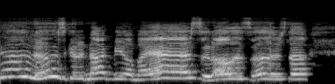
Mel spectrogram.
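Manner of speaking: high, tearful, bawling, wailing voice. Retelling a scared recruit on the range: imitating a girl bawling. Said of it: "she's bawling, crying".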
